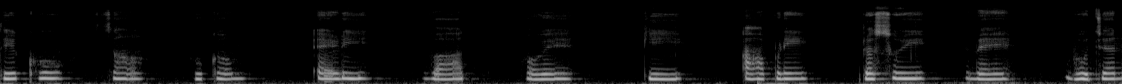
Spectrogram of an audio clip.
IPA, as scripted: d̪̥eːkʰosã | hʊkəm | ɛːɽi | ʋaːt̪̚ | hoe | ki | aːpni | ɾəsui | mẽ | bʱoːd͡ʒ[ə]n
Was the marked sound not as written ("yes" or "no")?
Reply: no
